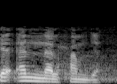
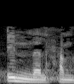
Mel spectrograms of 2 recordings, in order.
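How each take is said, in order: First: The first word begins with an 'a' vowel. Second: The first word begins with an 'i' vowel. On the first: It gives the reason for the preceding response. "أي لبيك لأن الحمد لك" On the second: It starts a new statement affirming that praise belongs to God. "إن تكون الهمزة مكسورة على الابتداء"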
